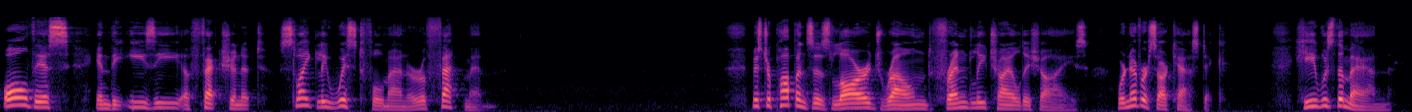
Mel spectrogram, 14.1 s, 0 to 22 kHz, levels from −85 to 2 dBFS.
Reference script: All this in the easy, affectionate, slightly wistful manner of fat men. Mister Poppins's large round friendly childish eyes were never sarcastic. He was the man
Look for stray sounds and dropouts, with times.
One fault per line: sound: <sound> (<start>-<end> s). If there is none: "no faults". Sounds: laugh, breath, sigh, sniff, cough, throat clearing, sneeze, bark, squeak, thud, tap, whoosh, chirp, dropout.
no faults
